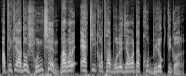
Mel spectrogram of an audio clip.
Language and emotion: Bengali, angry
